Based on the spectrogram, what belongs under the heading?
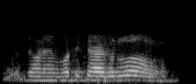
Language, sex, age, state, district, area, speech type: Odia, female, 45-60, Odisha, Angul, rural, conversation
